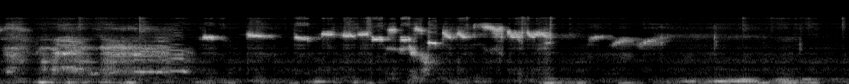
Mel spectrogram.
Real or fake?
fake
